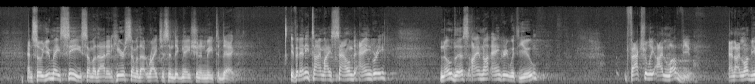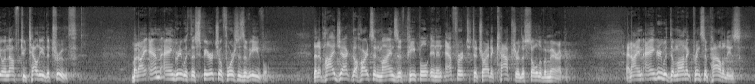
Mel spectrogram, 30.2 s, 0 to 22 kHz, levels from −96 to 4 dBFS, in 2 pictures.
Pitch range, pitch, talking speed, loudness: 135-180 Hz, 160 Hz, 165 wpm, -17 LUFS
